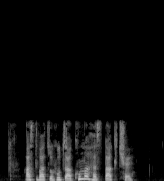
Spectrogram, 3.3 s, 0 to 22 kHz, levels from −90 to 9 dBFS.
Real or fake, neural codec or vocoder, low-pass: real; none; 7.2 kHz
